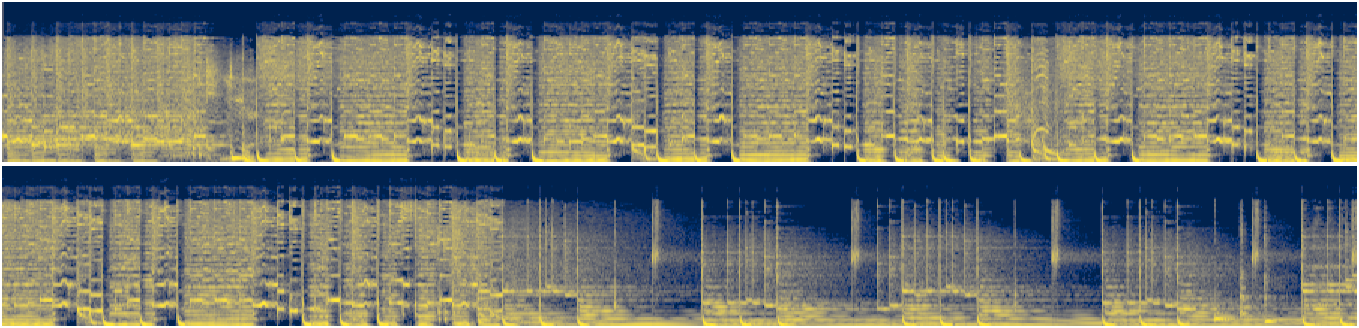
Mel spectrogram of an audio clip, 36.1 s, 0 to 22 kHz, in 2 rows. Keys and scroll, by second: 14.4 ctrl+z, 17.3 Delete, 25.9 ctrl+z, 33.1 ctrl+z, 34.8 ctrl+c, 35.1 ctrl+v.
